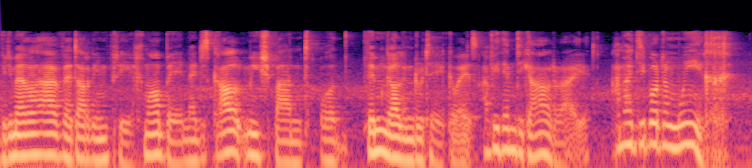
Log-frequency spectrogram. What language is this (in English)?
Welsh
